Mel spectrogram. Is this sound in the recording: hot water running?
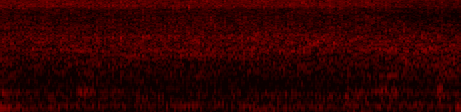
yes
